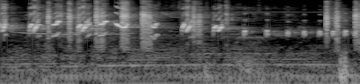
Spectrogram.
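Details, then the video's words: Short burst of white-rumped shama song with imitated fillings of speed cililin, canary and lovebird: high chirpy twittered notes and clicks over a steady low hum. "Burung Murai Batu MU KURANG GACOR., BONGkar Isian speed cililin, kenari, love bird Dll..!"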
